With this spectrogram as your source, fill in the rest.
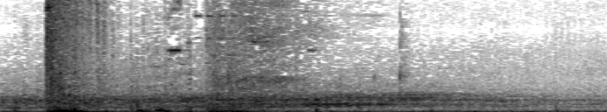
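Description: A sliding door hisses open.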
